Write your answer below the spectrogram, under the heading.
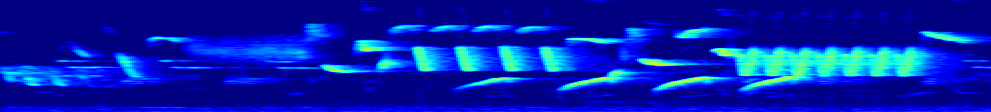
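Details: Birds singing on a foggy morning in a California forest. High, varied song phrases of sweet whistles, downslurred notes and quick trills overlap continuously, with a faint low background hum.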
